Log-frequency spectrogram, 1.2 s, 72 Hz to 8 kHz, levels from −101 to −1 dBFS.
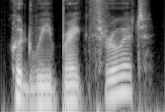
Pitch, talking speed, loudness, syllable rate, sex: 120 Hz, 240 wpm, -20 LUFS, 4.7 syllables/s, male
